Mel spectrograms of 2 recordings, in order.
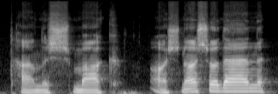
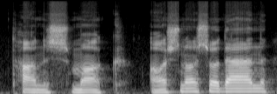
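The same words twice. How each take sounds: The two takes are said the same way.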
